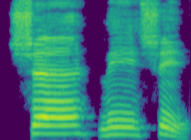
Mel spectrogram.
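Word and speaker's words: שלישי: decoding the proper way, the rule is if you have a sheva under the first letter of the word, then it is a sheva na and it is pronounced. So this word is shelishi or shelishi.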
